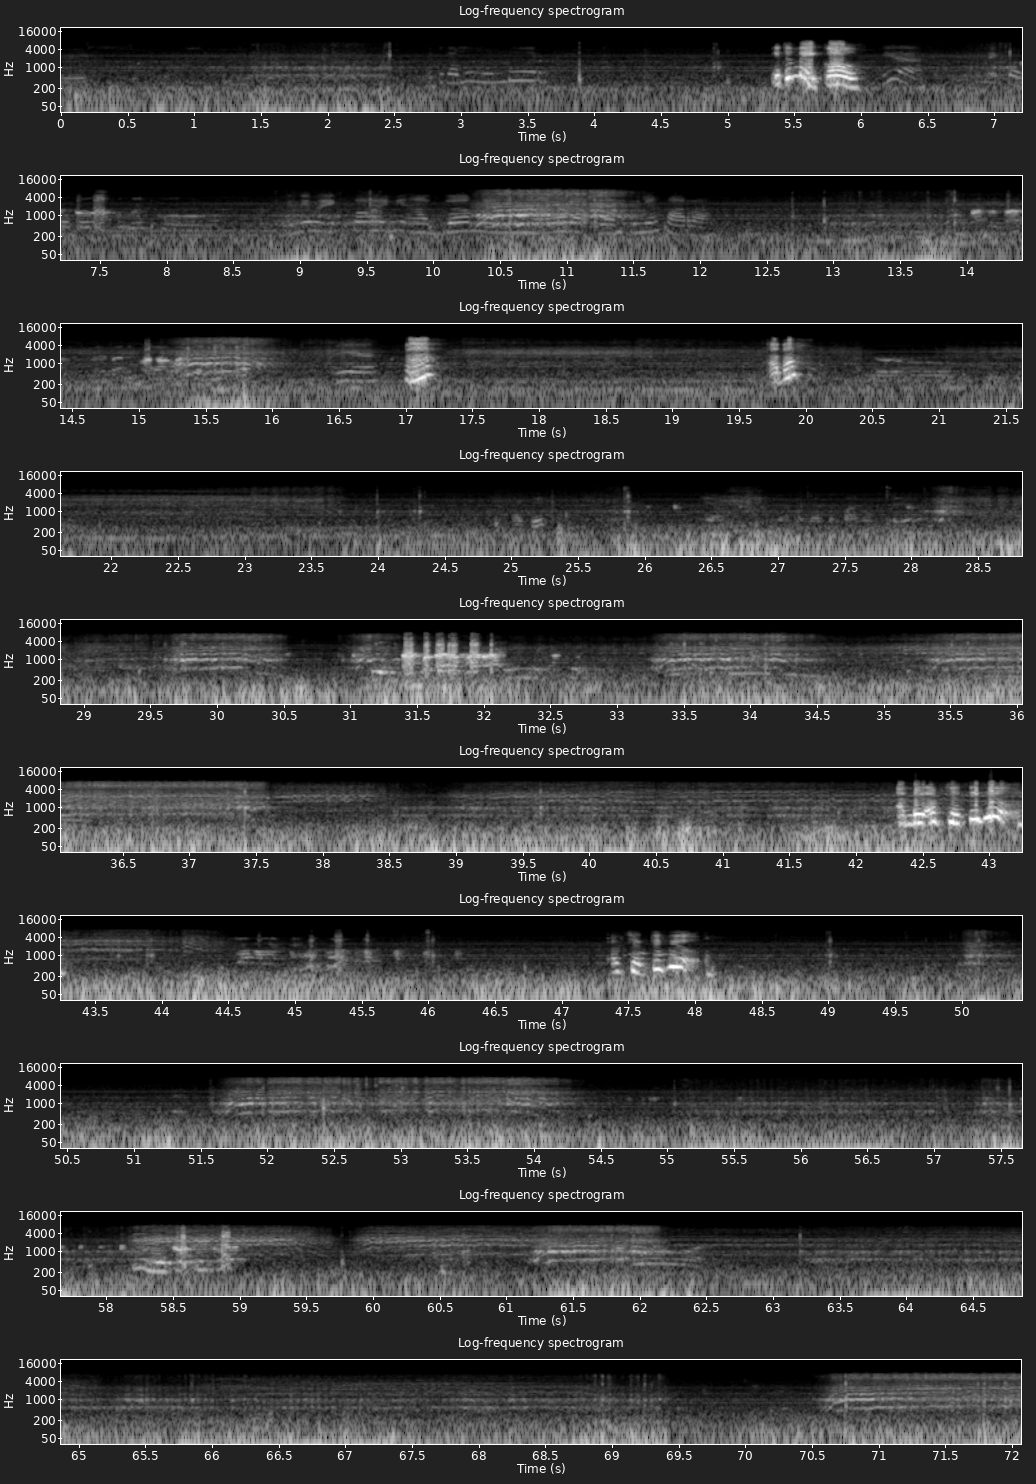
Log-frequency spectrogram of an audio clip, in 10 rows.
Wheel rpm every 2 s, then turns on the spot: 10, 10, 0, 10, 10, 60, 10, 20, 10, 0, 0, 0, 10, 0, 20, 30, 40, 60, 110, 20, 20, 10, 0, 20, 10, 20, 130, 30, 20, 0, 40, 40, 20, 20, 20, 80.
0-4 12-14 38-42 46-48 54-58 62-70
